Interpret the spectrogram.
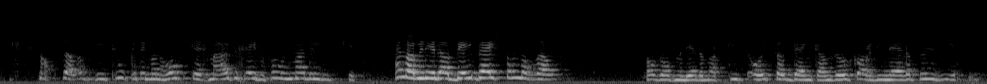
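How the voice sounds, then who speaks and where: A woman's voice: fairly high pitch, warm tone, lightly acted, poor audio. An actress playing a bustling, outspoken bookbinder woman who fusses and coaxes, in a radio drama. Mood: chattering. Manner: brisk, fussing, coaxing.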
